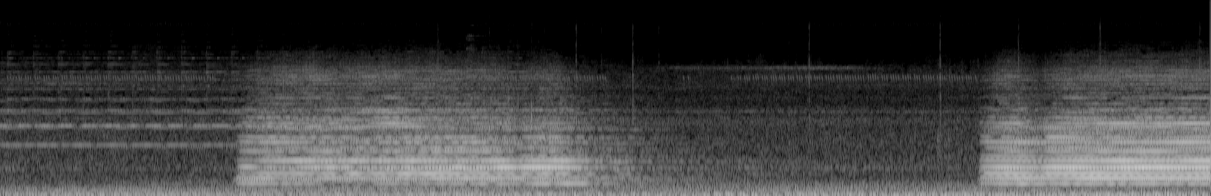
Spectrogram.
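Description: Air horn of an approaching grain train's locomotive sounding two long chord blasts, each about three seconds, several seconds apart, over a steady low rumble.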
